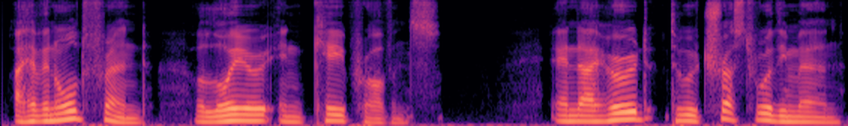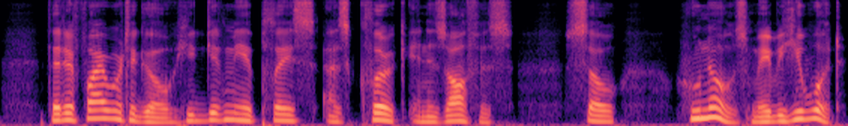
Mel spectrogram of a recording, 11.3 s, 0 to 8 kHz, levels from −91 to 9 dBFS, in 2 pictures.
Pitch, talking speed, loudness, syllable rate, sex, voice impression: 135 Hz, 205 wpm, -17 LUFS, 5.5 syllables/s, male, masculine, adult-like, intellectual, calm, slightly sweet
